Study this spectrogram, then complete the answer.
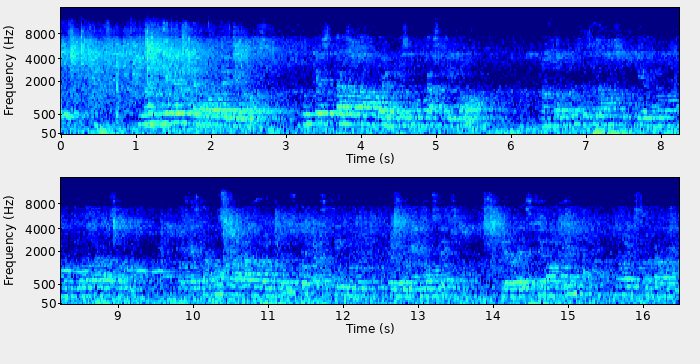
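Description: A woman reads out quietly through a microphone.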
